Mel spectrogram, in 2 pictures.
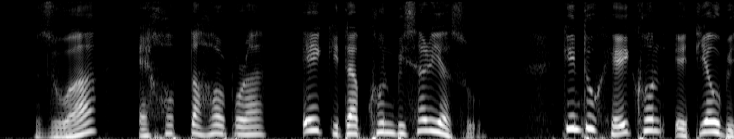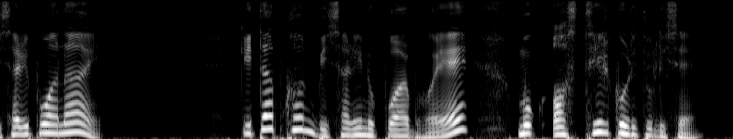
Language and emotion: Assamese, fearful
